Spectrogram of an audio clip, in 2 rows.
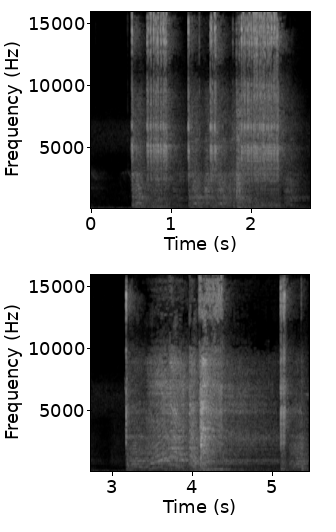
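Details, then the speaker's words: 2000 Honda Foreman 450 ATV after replacing starter solenoid; starter now engages but battery lacks voltage. Starter bursts in sluggish, dragging efforts with pauses, turning the engine too slowly to fire: slow cranking from weak battery, jumper box next. "So, it is it is turning over now. But as you can tell that that battery does not have enough voltage to turn that over."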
